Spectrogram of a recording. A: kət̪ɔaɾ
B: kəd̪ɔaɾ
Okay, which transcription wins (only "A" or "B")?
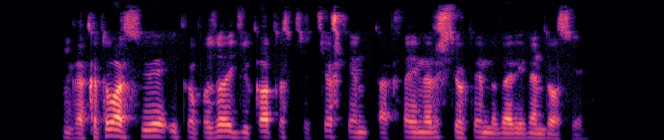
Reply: A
